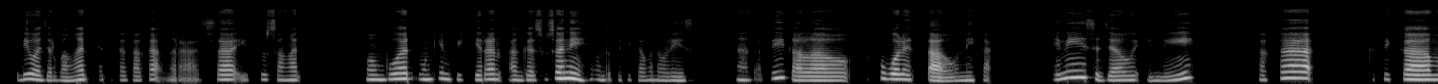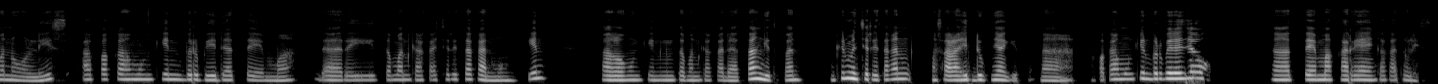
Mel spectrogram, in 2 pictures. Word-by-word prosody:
Jadi 215 +5 -6
wajar 195 -4 -3
banget, 190 +6 -2
ketika 205 -1 -18
Kakak 230 +4 -7
ngerasa 100 - -4
itu 210 +3 -16
sangat 205 -2 -6 0.6
membuat 245 +4 +2
mungkin 240 +2 -2
pikiran 220 +2 -3
agak 205 0 -5
susah, 245 +5 +3
nih, 245 -8 +6
untuk 205 -2 -10
ketika 200 -1 -16
menulis. 185 -2 -7 0.4
Nah, 205 - -2
tapi, 290 +8 -3
kalau 185 - 0 0.2
aku - - -13
boleh 240 -2 +3 0.2
tahu, 170 -2 +3
nih, 190 0 -2
Kak. - - -13 0.6
Ini, 315 +7 +2
sejauh 200 - -3
ini, 185 - -1 0.7
Kakak 290 +6 +4 0.6
ketika 230 -2 +4
menulis, 205 - -3 0.2
apakah 235 +1 -4
mungkin 230 -1 -1
berbeda 205 -2 -1
tema, 185 0 -5 0.2
dari 200 0 -5
teman 215 +1 -5
Kakak 210 0 -8
ceritakan? 230 -2 -3
Mungkin, 185 +11 -3 0.5
kalau 200 -1 +4
mungkin 200 -1 -2
teman 190 -1 -3
Kakak 190 -1 -8
datang, 180 +10 +6
gitu 195 - -5
kan, 210 +1 0 0.3
mungkin 275 +8 +2
menceritakan 240 -2 +5 0.3
masalah 200 0 +3
hidupnya, 210 +1 +3
gitu. - - -12 0.2
Nah, 180 +1 -3 0.2
apakah 195 +6 -3
mungkin 245 +1 +1
berbeda 265 +1 +9
jauh, 285 -2 +3 0.6
eee, 210 -1 +2
tema 215 -1 +3
karya 210 0 0
yang 210 - -7
Kakak 205 0 -9
tulis? 175 -3 -9
210 Hz, 130 wpm, -26 LUFS, 195-235 Hz, 0.7 s, berbeda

